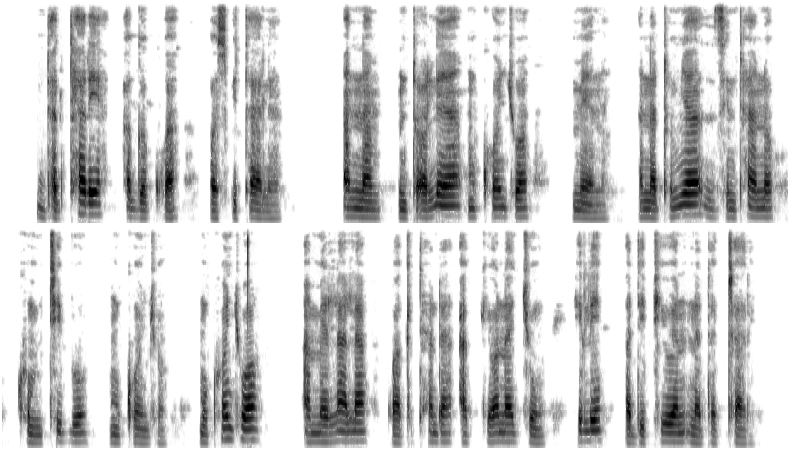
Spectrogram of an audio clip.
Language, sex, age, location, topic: Swahili, male, 25-35, Nakuru, health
